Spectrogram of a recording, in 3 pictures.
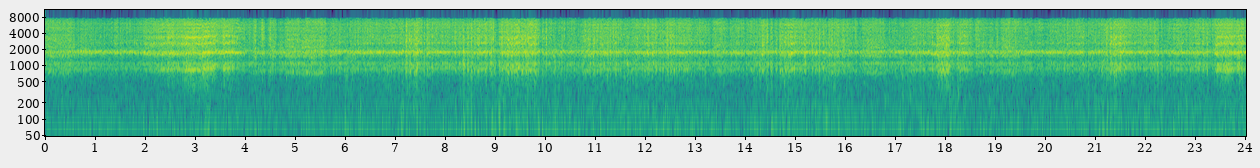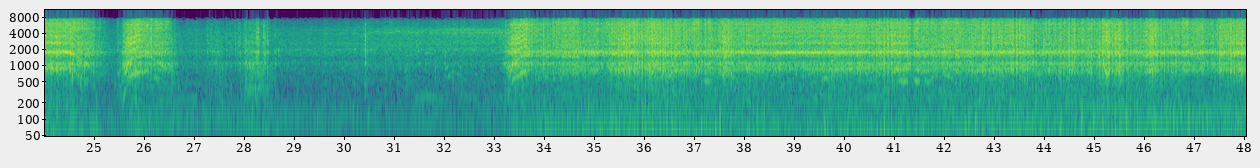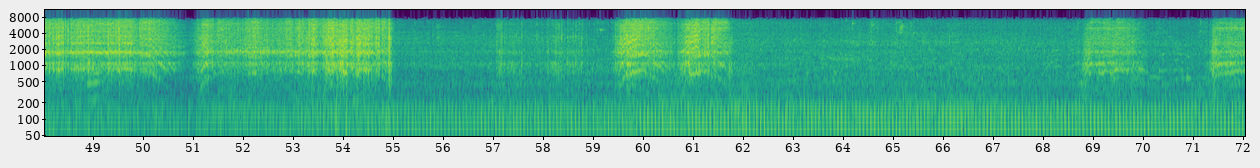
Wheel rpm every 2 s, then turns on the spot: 220, 220, 220, 230, 230, 230, 230, 230, 220, 220, 230, 230, 100, 30, 0, 0, 70, 220, 220, 230, 230, 230, 220, 230, 220, 120, 220, 70, 10, 40, 90, 0, 0, 0, 50, 30.
26-28 54-58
